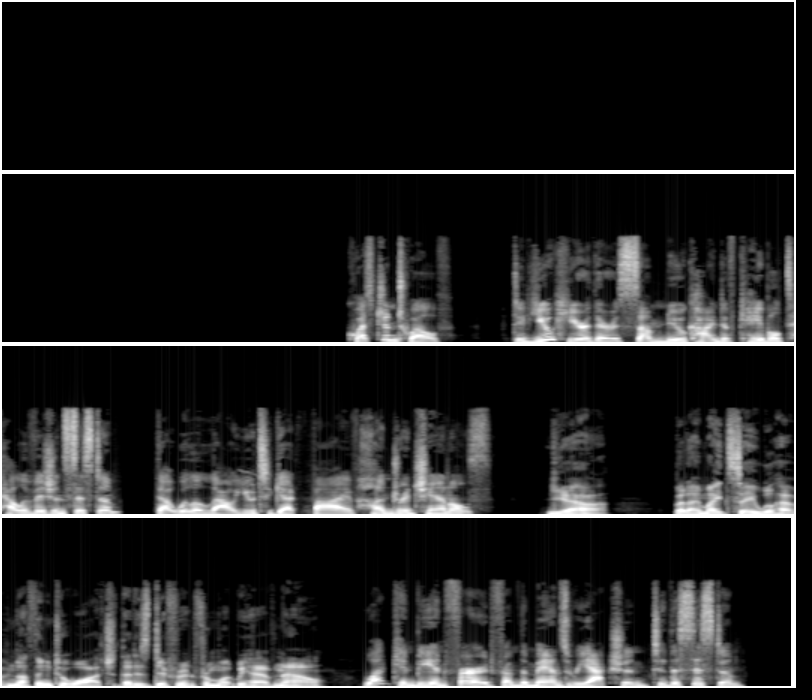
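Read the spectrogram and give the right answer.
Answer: He thinks the 500 channels won't offer anything different from what is on now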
